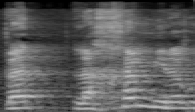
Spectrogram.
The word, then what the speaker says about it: 베들레헴: 근데 베들레헴은 베틀레헴이라고 읽어야 돼요.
